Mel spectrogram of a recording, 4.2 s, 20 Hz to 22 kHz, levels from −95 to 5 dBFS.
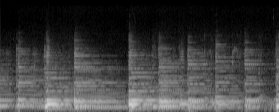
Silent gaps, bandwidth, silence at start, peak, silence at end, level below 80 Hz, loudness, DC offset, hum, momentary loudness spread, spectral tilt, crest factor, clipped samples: none; 7 kHz; 0 s; -10 dBFS; 0 s; -56 dBFS; -28 LUFS; under 0.1%; none; 12 LU; -8.5 dB/octave; 18 dB; under 0.1%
